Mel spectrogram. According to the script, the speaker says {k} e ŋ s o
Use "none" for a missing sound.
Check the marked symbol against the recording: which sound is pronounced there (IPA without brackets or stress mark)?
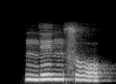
ŋ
